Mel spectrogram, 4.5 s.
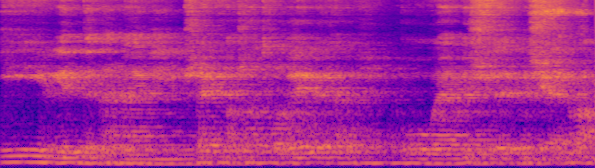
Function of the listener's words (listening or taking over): listening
